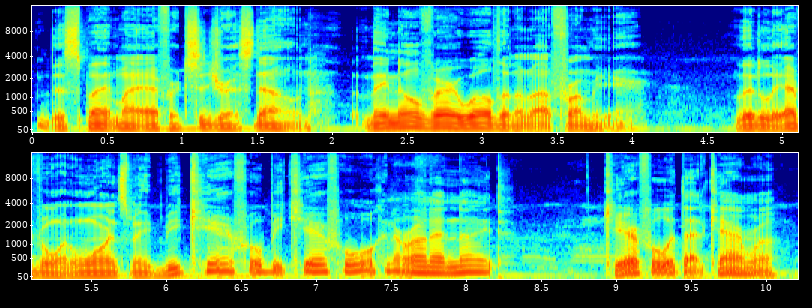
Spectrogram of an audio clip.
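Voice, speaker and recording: A man narrating a travel documentary in measured, scripted voice-over. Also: low-pitched, animated, creaky, dark tone, no echo.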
